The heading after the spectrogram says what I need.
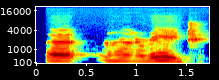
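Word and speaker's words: read: जो ए वाला है, रीड या रेड भी आप इसको प्रोनाउंस कर सकते हैं। सेकंड या फॉर्म थर्ड फॉर्म अगर हमने प्रोनाउंस करना हो तो वो रेड रेड होती है, फर्स्ट फॉर्म में इसको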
